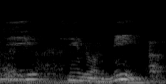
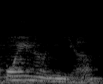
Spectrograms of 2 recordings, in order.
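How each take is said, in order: First: The first vowel is an 'ee' sound. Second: The first vowel is an 'oy' sound. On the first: The speaker calls it right. "is actually pronounced E hinonia" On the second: The speaker calls it wrong. "which you might know as koinonia"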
